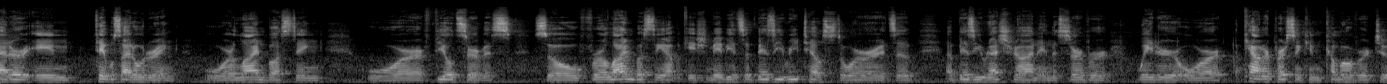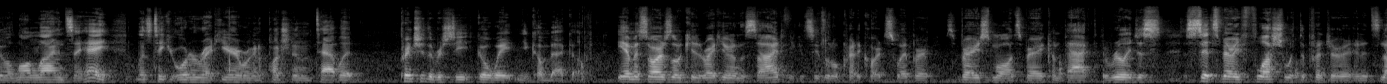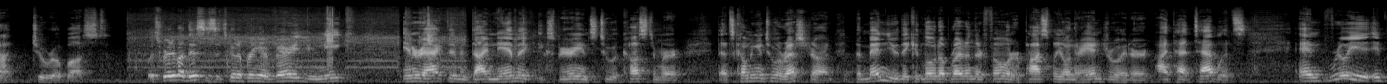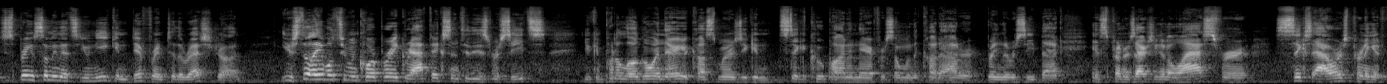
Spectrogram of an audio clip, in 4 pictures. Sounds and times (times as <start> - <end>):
Speech: 0.0 - 55.4.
